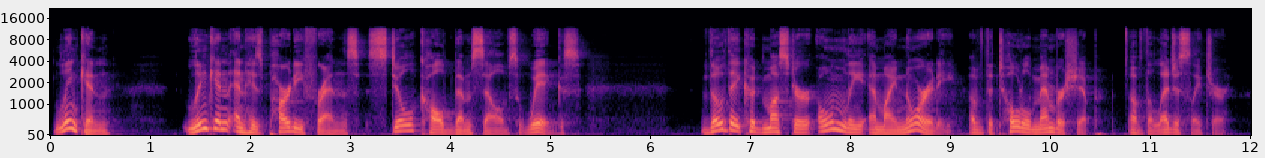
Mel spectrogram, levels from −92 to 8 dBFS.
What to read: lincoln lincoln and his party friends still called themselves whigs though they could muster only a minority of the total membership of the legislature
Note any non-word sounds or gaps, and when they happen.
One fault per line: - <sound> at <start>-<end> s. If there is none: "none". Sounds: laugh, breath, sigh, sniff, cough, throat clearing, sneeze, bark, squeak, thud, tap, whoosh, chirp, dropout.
none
